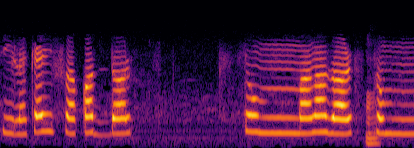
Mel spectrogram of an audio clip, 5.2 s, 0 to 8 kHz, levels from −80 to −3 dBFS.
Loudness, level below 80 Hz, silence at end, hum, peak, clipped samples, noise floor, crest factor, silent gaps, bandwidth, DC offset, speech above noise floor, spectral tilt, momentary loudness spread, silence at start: -17 LUFS; -64 dBFS; 0 s; none; -2 dBFS; under 0.1%; -51 dBFS; 16 dB; none; 4 kHz; under 0.1%; 33 dB; -9.5 dB/octave; 11 LU; 0.05 s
